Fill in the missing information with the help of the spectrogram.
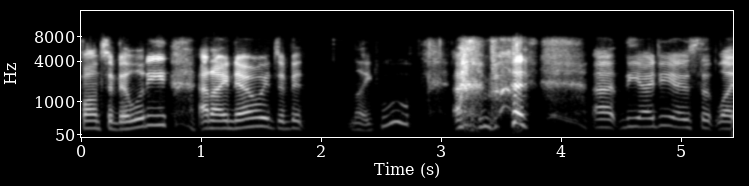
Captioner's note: worried noise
